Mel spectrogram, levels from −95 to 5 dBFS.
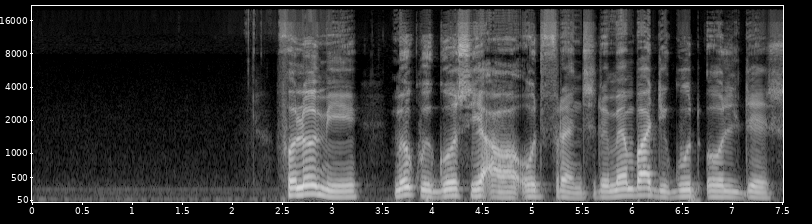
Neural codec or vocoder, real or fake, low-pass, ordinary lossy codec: none; real; none; none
